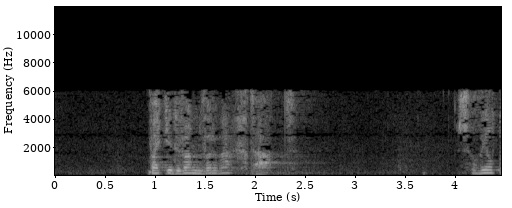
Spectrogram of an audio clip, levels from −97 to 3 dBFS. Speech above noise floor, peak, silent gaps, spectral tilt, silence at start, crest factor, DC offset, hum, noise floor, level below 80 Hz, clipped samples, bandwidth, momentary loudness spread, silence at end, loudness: 30 dB; -20 dBFS; none; -2.5 dB/octave; 0.95 s; 22 dB; under 0.1%; none; -67 dBFS; -88 dBFS; under 0.1%; 6.2 kHz; 12 LU; 0 s; -38 LUFS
